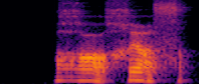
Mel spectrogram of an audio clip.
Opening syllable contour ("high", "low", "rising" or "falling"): falling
